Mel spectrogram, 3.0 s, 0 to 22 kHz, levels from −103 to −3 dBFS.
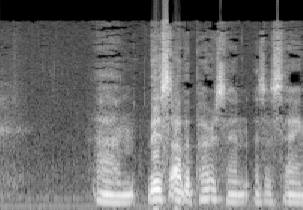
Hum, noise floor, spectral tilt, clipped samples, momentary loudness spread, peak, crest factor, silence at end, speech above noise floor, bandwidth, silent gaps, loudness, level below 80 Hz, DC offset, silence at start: none; -41 dBFS; -3.5 dB/octave; 0.5%; 12 LU; 0 dBFS; 14 dB; 0 s; 30 dB; over 20 kHz; none; -11 LUFS; -44 dBFS; under 0.1%; 0 s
